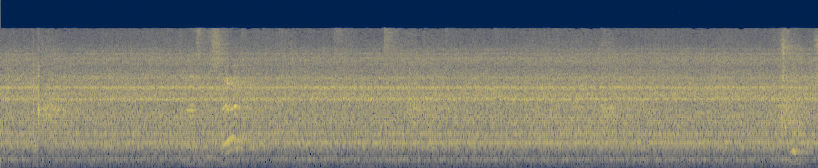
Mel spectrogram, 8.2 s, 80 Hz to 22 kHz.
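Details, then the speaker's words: Harrison M300 lathe running under power feed with two shafts turning and quite big gears: steady, even mechanical hum and a faint gear whir, no knocks or grinding; runs quiet, normal. "okay little hour M 300 here I'm just going to fire it up and let you listen uh how quiet it is"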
